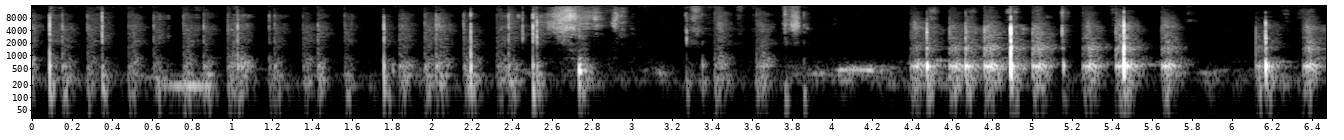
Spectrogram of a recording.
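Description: Fingertips and nails tap and scratch the recessed top and rim of a round purple plastic cosmetic container. Quick, irregular light plastic taps and clicks mix with dry scratching. A few sharper taps ring briefly with a hollow mid-pitched tone around 570 Hz, and the sound is short and bright.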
